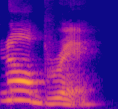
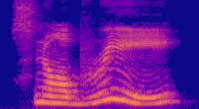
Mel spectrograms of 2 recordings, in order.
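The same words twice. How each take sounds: First: The word ends in a short 'i' vowel. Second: The word ends in a long 'ee' vowel. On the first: The speaker calls it right. "I'm making it that short I sound" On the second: The speaker calls it wrong. "It's not"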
